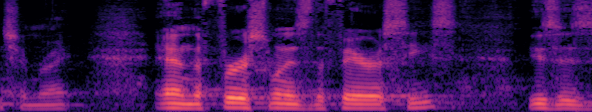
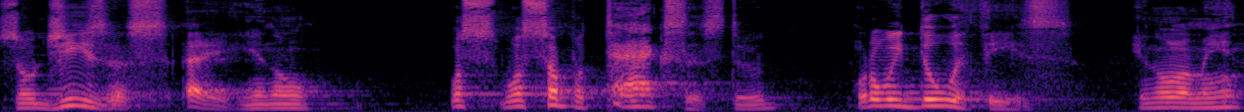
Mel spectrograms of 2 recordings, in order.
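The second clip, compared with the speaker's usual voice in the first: rough, imperfect put-on Chicago accent; 3 semitones higher than usual. Speaker acting out the Pharisees questioning Jesus, in a put-on Chicago accent. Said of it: "That's my Chicago, was that Chicago? Chicago accent?".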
